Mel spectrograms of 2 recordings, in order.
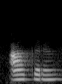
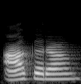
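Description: First: Said in the usual way. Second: Loud, firm nurse's order; insistent, much louder command; raised voice. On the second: A narrator's reading. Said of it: "तिनं आवाज चढवला".

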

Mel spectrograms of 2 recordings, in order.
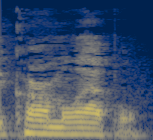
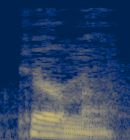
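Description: First: Caramel as CAR-mel before apple; two-syllable caramel. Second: Caramel as CARE-uh-mel; three-syllable caramel. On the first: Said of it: "I say a caramel apple". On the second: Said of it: "if I say what's inside of that". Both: Shown as a demonstration.

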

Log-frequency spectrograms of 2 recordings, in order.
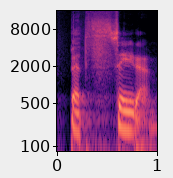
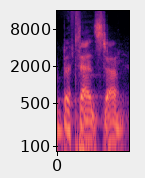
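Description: First: "Bethsaida", the middle sounded as SAY; Bethsaida pronunciation. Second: "Bethesda", the middle sounded as THEZ; Bethesda pronunciation. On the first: Speaker offering one way to pronounce the pool's name, "Bethsaida" with SAY. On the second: Speaker offering the other way to pronounce the pool's name, "Bethesda" with THEZ. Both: Shown as a demonstration. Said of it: "depending on how you wanna pronounce it".

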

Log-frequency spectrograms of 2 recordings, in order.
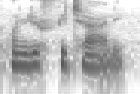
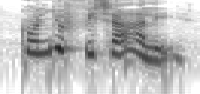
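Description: First: Said in the usual way. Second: High, loud, thrilled echo; exclaiming. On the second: A narrator's reading. Daughter hearing of dinner with the officers, exclaiming. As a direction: cry it out in excited astonishment. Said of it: "esclamò Lydia".

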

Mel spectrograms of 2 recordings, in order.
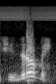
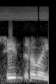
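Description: First: Síndrome as sin-DRO-me; stress on middle syllable. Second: Síndrome as SÍN-dro-me; stress on first syllable. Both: Shown as a demonstration. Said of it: "utilizan los dos".

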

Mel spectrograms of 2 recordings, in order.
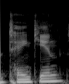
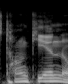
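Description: First: "Tankian" with the a of "tank"; pronunciation option. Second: "Tonkian" with an open ah, TAHN-kee-an; pronunciation option. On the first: Co-host weighs two readings of a surname, "[name]" like "tank". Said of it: "I don't know if it's Tonkian or". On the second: Co-host weighs two readings of a surname, "Tonkian" with ah. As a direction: open the first vowel of "Tonkian" to ah. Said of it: "I don't know if it's". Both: Shown as a demonstration.

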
